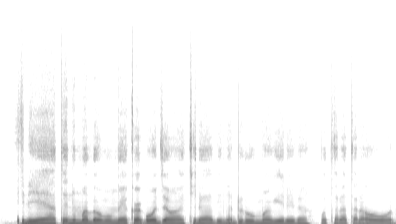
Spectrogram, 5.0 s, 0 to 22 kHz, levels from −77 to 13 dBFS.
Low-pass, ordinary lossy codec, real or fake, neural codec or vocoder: 19.8 kHz; none; fake; autoencoder, 48 kHz, 32 numbers a frame, DAC-VAE, trained on Japanese speech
